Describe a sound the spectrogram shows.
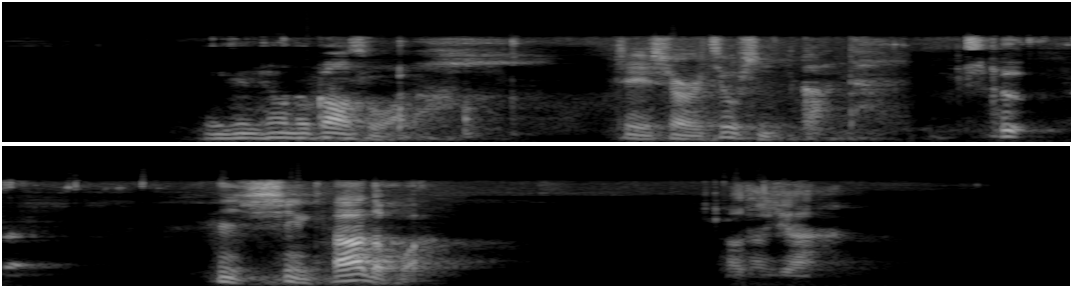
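A middle-aged man speaks in a low, firm voice at close range.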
